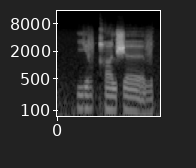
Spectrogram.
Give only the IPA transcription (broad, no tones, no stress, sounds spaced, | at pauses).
j ɪ v qʰ ɛ l ʃ ɜː v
